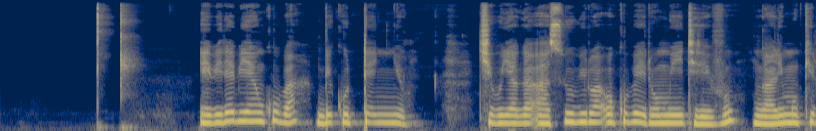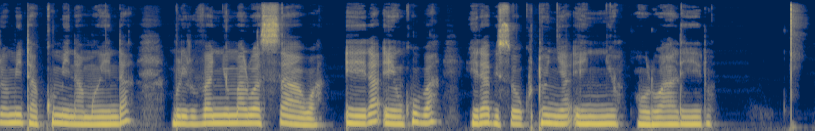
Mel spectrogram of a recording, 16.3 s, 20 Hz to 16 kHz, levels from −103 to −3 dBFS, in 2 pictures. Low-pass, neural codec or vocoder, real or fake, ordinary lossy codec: 14.4 kHz; none; real; none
